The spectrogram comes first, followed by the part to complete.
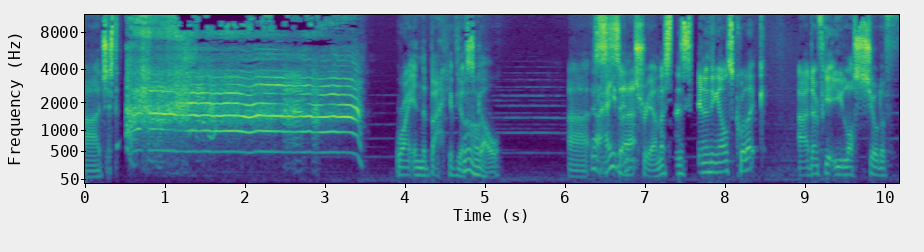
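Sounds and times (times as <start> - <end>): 
speech: 0.0 - 1.1, 3.9 - 5.3, 6.0 - 10.1
person voicing a monster scream: 0.5 - 3.5.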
